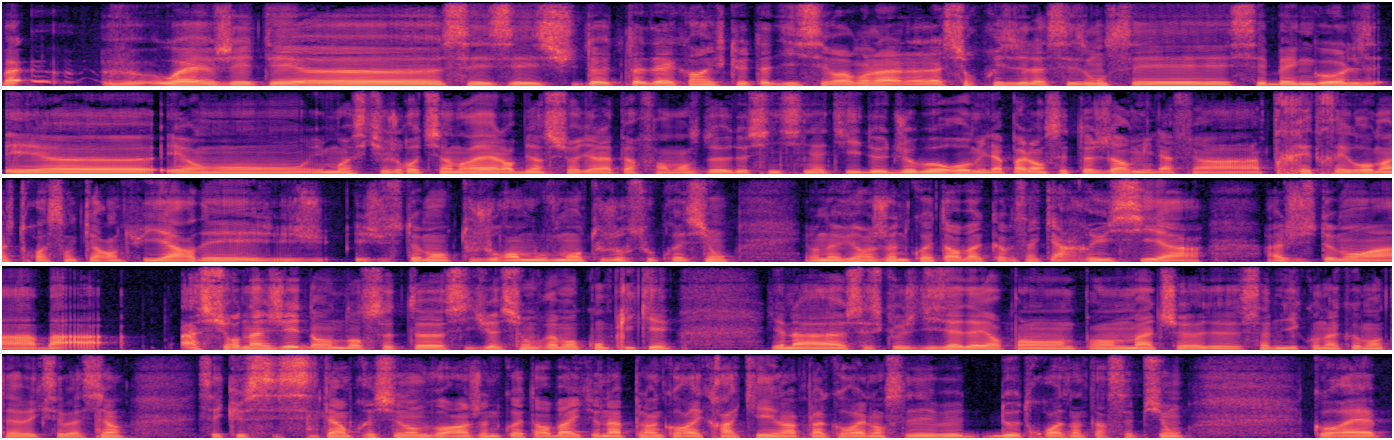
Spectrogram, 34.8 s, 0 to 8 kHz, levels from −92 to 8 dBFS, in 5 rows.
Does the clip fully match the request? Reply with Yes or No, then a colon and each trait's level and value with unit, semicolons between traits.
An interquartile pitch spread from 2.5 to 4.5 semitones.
Yes: average, 3.7 semitones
